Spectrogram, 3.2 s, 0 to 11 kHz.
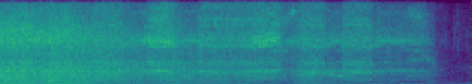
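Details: Jeep CJ5, in the family since 1983, not started in about 34 years. Engine turns over in a few weak bursts that never catch, then falls silent. Cranks but won't start; owner suspects it needs fuel flowing to it.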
